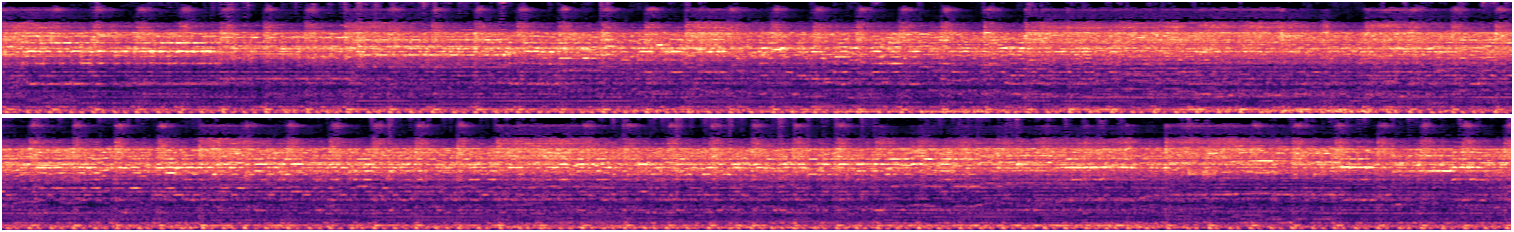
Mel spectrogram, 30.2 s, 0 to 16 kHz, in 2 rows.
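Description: Gibson Les Paul Tribute electric guitar played through a Boss GT-100 multi-effects unit with a heavy metal distortion tone, soloing continuously over a loud backing track.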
